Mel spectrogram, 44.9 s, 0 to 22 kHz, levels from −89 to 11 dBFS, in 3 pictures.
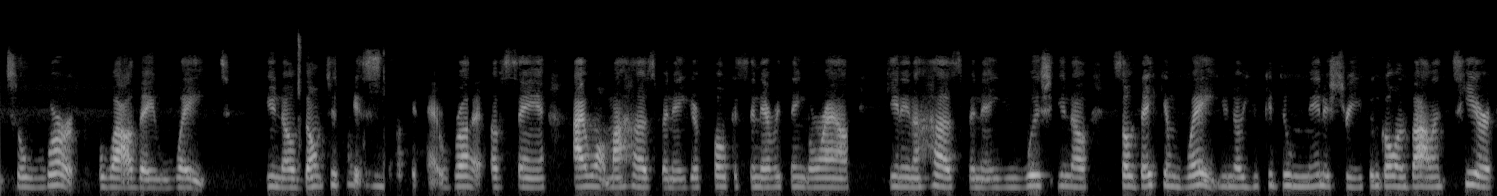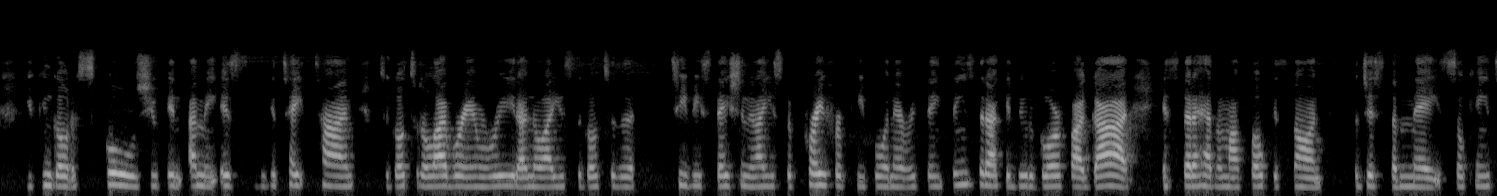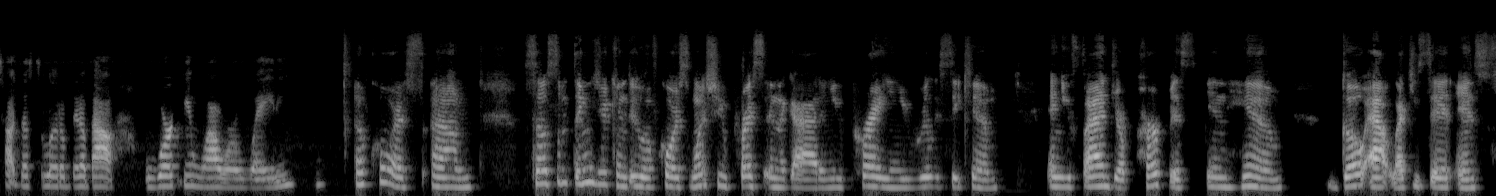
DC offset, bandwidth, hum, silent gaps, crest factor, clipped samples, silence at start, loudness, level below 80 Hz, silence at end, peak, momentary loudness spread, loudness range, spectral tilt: under 0.1%; 11 kHz; none; none; 24 dB; under 0.1%; 0 s; -29 LUFS; -70 dBFS; 0 s; -4 dBFS; 13 LU; 5 LU; -5 dB/octave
